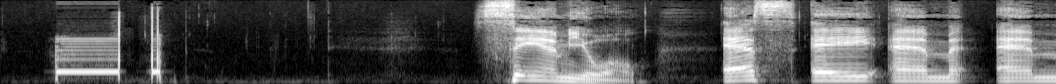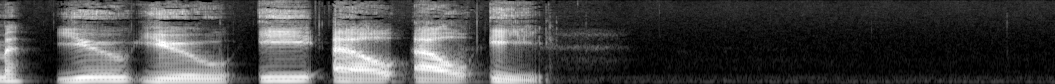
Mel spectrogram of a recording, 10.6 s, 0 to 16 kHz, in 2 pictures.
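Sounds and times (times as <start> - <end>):
answering machine beep: 0.3 - 0.8
speech: 2.6 - 8.1.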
